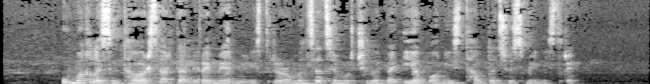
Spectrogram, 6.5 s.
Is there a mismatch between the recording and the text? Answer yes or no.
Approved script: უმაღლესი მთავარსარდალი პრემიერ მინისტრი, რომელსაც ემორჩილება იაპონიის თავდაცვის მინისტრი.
no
